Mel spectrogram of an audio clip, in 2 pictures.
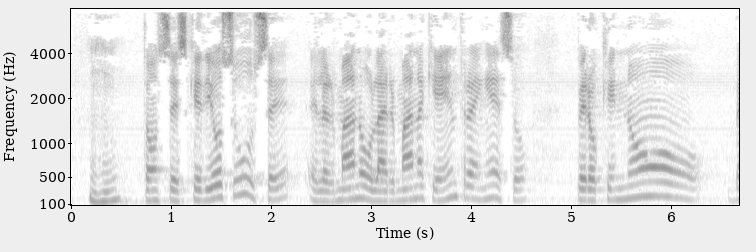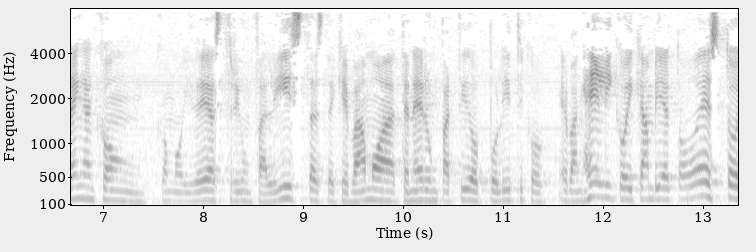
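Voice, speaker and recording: Fairly slow, fairly high-pitched speech from a man with an English accent. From US Midwest, Chicago. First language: English (speaking Spanish). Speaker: missionary. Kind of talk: church talk.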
